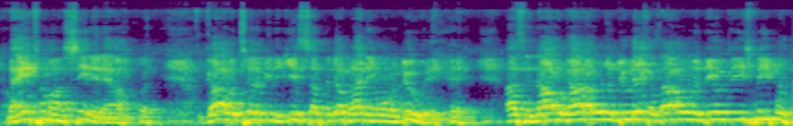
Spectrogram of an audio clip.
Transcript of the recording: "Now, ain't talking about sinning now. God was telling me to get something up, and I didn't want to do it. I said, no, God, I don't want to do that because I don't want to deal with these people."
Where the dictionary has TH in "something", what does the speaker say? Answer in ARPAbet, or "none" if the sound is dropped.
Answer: TH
